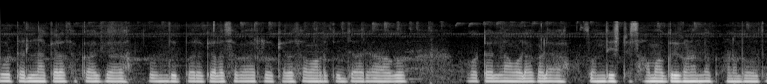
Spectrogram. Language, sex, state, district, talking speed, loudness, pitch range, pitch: Kannada, male, Karnataka, Chamarajanagar, 125 wpm, -17 LUFS, 140-145 Hz, 140 Hz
